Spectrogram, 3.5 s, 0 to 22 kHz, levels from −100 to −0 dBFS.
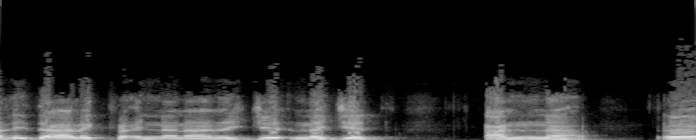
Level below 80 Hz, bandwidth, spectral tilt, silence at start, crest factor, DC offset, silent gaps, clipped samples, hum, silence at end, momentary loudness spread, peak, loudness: -62 dBFS; 9.6 kHz; -6 dB/octave; 0 s; 10 dB; under 0.1%; none; under 0.1%; none; 0 s; 6 LU; -12 dBFS; -23 LUFS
